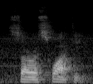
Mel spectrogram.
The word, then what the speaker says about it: Saraswati: So Saraswati is a good example of proper pronunciation because I'm sure we've all heard Saraswati. Exactly. It's pronounced Saraswati. The only accent is on the long vowel at the end.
